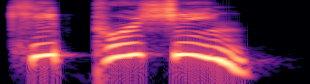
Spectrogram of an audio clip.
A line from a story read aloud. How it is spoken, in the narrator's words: they yelled over my screams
